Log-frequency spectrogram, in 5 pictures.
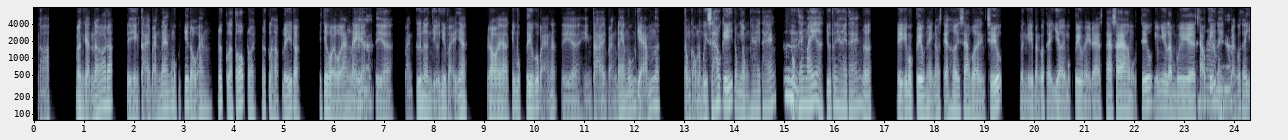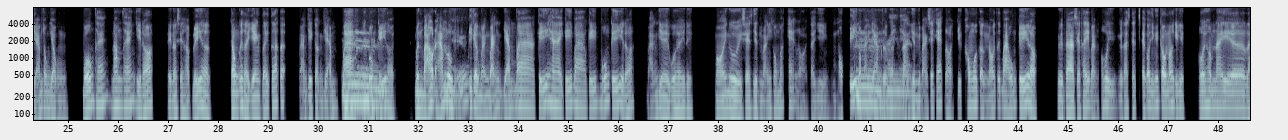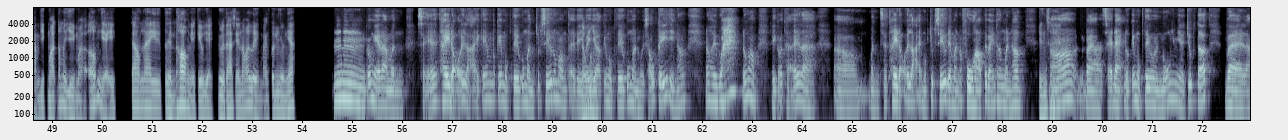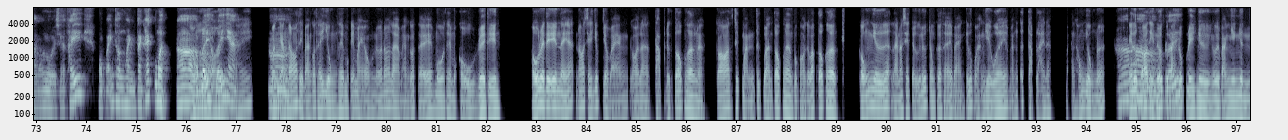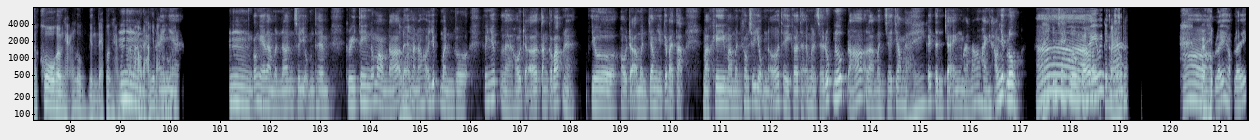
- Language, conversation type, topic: Vietnamese, advice, Làm sao để giữ động lực khi kết quả tiến triển chậm?
- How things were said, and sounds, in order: "đồ" said as "quợ quờ"; tapping; other background noise; "protein" said as "rê tê in"; "protein" said as "rê tê in"; drawn out: "Ờ"; laughing while speaking: "Vậy thì"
